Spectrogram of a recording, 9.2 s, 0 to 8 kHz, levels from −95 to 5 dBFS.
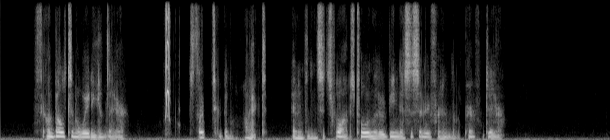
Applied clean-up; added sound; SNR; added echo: neural diffusion model UNIVERSE++.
